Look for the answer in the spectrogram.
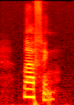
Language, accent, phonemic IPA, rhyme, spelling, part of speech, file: English, US, /ˈlɑːfɪŋ/, -ɑːfɪŋ, laughing, noun / verb / adjective, En-us-laughing.ogg
- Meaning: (noun) verbal noun of laugh: the action of the verb to laugh; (verb) present participle and gerund of laugh; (adjective) verbal adjective of laugh: the action of the verb to laugh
